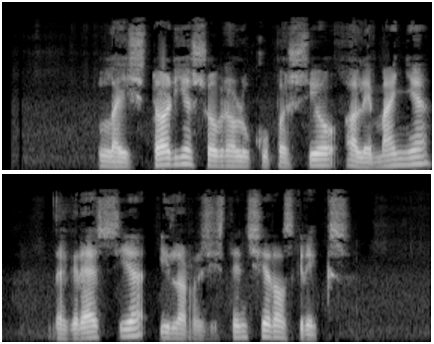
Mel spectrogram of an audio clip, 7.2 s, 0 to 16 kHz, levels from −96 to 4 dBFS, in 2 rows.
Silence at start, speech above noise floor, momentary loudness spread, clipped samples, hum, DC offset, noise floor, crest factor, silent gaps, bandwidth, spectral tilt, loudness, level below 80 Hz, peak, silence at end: 0.8 s; 40 dB; 11 LU; under 0.1%; none; under 0.1%; -62 dBFS; 22 dB; none; 11.5 kHz; -4.5 dB/octave; -22 LUFS; -62 dBFS; 0 dBFS; 0.7 s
